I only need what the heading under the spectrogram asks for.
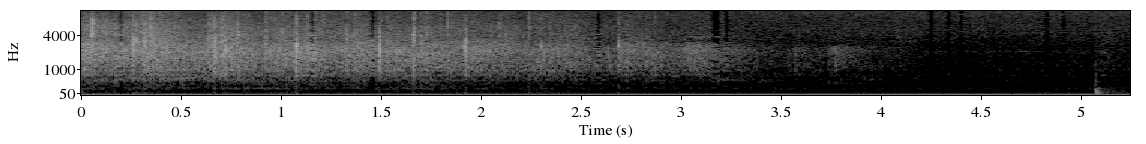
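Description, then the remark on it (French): A church audience claps for the Lord, bursting into dense, crackling applause that starts loud and gradually thins and fades over several seconds, ending with a few scattered claps. “Let us clap for the Lord.”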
